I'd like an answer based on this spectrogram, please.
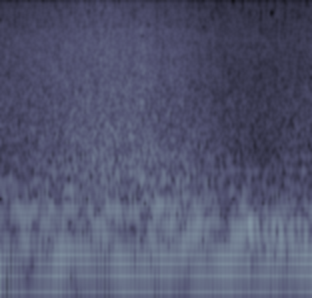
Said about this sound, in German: Auch unsere Schildkröte kämpft sich weiter. Dann kommt die nächste Welle.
